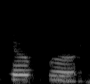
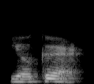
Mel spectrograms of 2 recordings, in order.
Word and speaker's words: yogurt: berarti oke nah itu pronounsiation-nya gimana tadi yogurt yogurt Oke gimana yogurt Oke jadi h-nya enggak dibaca ya alright Oke now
